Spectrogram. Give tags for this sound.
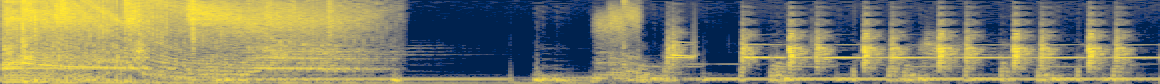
ambient
glitch
sound-design

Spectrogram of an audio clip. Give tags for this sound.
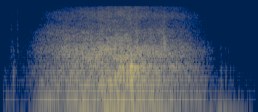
moving
pushing
table
take
transform

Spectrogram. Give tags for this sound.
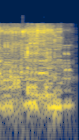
gross
vomit

